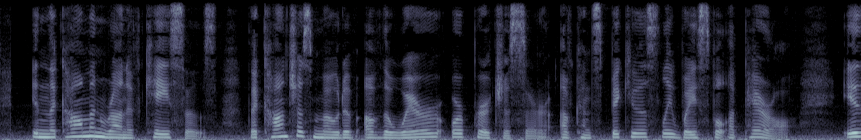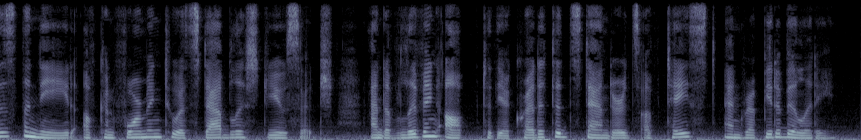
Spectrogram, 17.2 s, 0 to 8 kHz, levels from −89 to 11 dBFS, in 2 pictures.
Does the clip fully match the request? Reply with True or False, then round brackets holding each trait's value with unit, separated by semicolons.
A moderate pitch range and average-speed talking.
False (4.4 semitones; 130 wpm)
